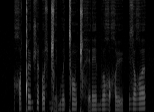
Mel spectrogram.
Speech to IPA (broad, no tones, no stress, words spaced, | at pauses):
χɔǃøɡ ʃə̃ʔoɬ ɡ͡ǁḛbue̯ǀɔ̃ ǁʰḛɾe bu ʁʷə̰χy | zøʁʷə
